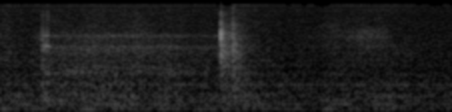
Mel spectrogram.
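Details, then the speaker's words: Diesel heater that has never worked despite new controller and ECU, glow plug on: sparse faint fuel pump ticks about once a second over soft fan hiss, fan and pump speeding up, white smoke, never catches; not igniting. "fuel pump's getting faster fans getting faster uh we're slowly filling filling up the smoke in here uh i might just turn the extractor fan on i have activated the extractor fan fan's getting faster fuel's getting faster still not lighting"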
